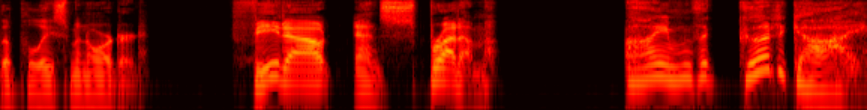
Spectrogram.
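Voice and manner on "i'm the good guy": put-upon grumbling, slow and swooping. A man ordered against a wall by a policeman, grumbling. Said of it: "Jack grumbled".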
